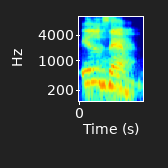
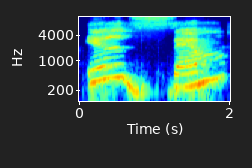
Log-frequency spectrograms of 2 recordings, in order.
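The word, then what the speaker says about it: ils aiment: We are pronouncing it ilzem. So that means we have to write E-N-T. By how will we come to know in a sentence? By ilzem. This liaison, this sound.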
